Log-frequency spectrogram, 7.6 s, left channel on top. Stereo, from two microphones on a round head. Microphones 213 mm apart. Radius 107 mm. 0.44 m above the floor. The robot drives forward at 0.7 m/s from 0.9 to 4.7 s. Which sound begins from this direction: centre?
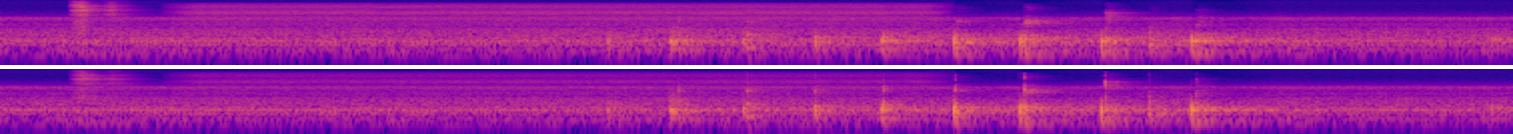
Running footsteps, at 3.0 s.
